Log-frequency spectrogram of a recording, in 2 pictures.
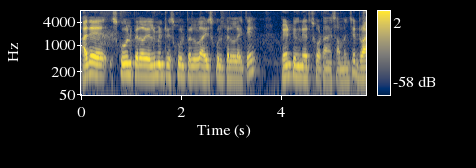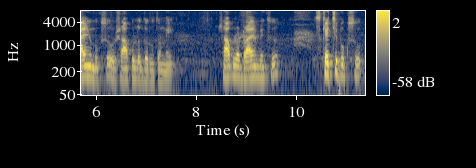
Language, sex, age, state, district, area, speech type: Telugu, male, 60+, Andhra Pradesh, Bapatla, urban, spontaneous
